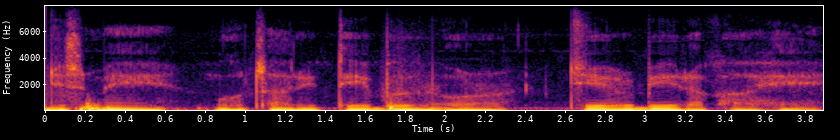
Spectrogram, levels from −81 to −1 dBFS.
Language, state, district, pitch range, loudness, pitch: Hindi, Arunachal Pradesh, Papum Pare, 95-105 Hz, -15 LUFS, 100 Hz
